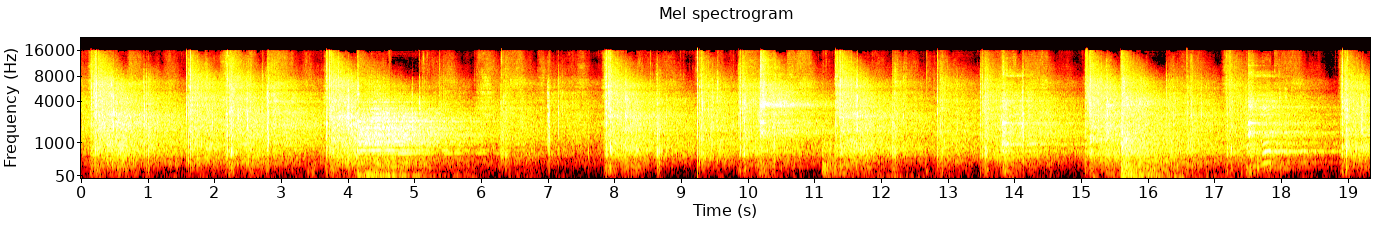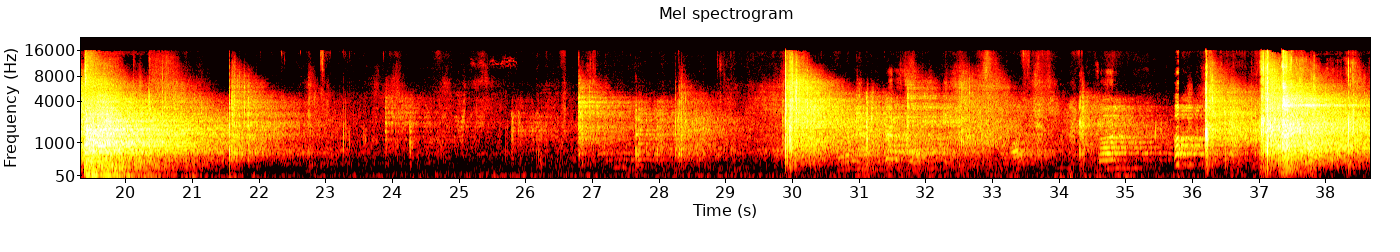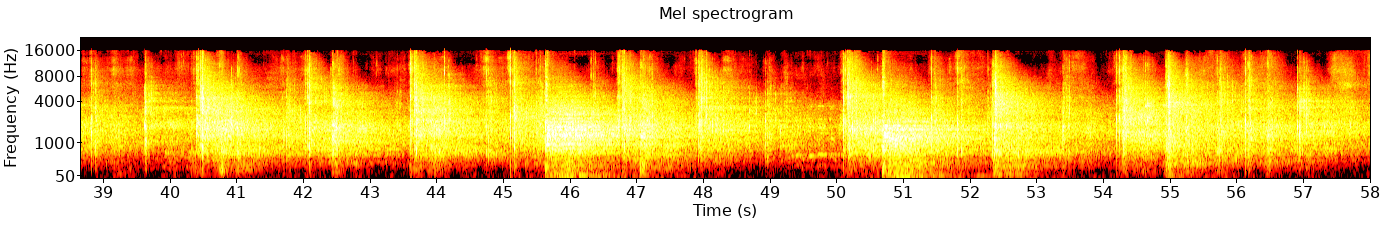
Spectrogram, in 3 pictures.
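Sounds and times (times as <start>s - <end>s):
deep puck impact with echo: 0.0s - 24.8s, 25.7s - 58.0s
hockey stick cracking on puck: 0.0s - 33.2s, 36.2s - 58.0s.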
